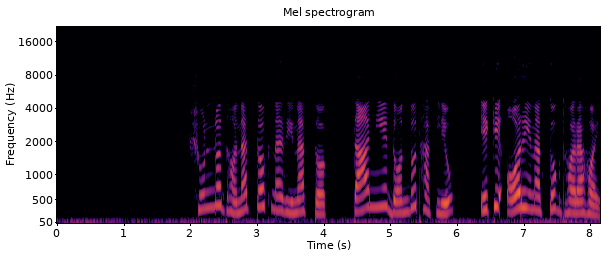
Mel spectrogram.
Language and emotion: Bengali, neutral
